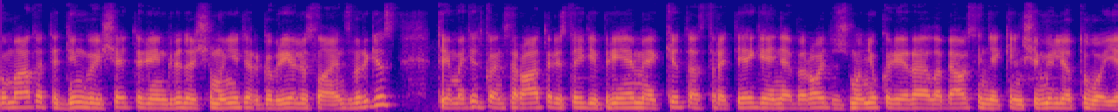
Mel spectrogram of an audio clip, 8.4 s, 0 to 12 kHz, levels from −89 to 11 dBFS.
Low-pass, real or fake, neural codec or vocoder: 10.8 kHz; real; none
